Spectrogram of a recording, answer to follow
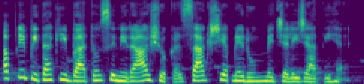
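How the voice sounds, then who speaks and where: A woman's voice: on the low side, quick pace, faint music behind. A woman narrator reading a scripted story in a storytelling style.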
